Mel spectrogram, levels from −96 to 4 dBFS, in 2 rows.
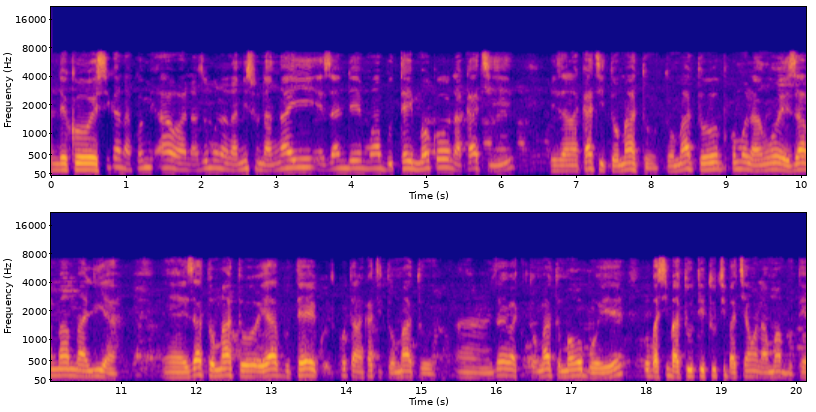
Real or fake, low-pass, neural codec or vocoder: real; 7.2 kHz; none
